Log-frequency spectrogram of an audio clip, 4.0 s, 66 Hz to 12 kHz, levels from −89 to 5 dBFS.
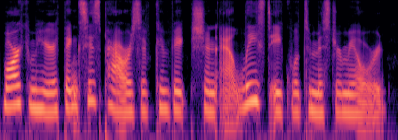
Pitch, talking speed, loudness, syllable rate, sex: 210 Hz, 195 wpm, -23 LUFS, 5.3 syllables/s, female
